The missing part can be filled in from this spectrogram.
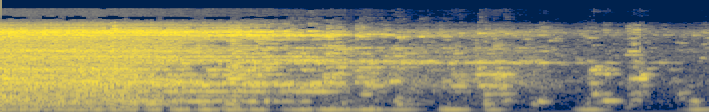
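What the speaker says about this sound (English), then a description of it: "And I'm going to chop away." Herbs being chopped for homemade herby mayo with a food processor or chopper, a loud steady whir that runs for about two seconds and then breaks into short pulsed bursts.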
